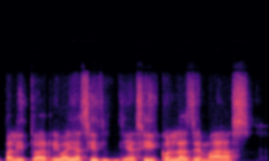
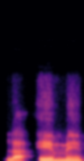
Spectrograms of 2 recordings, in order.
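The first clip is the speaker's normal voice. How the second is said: normal talking voice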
